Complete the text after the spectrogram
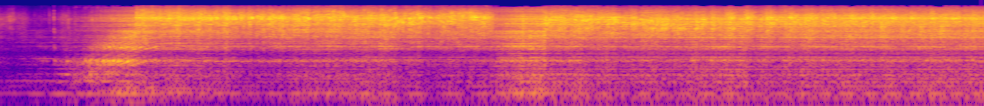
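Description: Sandpaper hisses against spinning hardwood on a lathe.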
